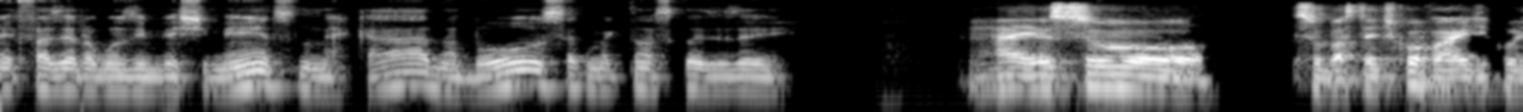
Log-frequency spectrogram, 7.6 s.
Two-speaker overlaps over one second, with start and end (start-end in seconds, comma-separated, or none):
none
